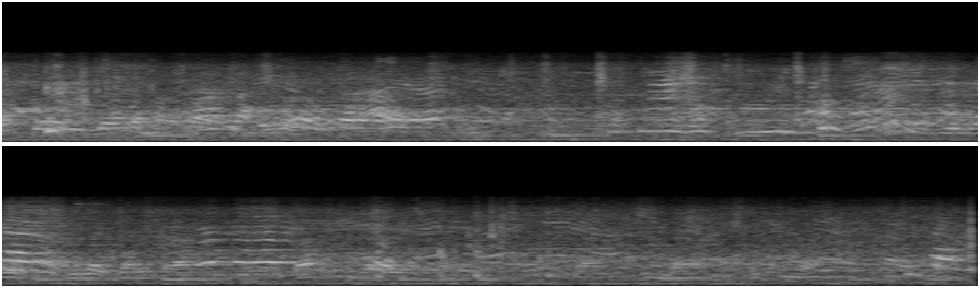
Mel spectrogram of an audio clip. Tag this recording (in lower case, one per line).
speech
music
